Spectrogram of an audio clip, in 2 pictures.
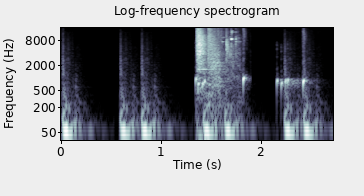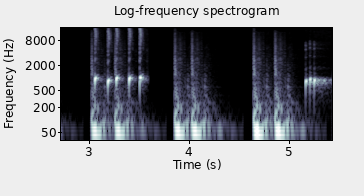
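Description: Dull thuds repeat steadily as a treasure chest is struck.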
